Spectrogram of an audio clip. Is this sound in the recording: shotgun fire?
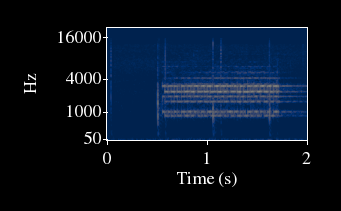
no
